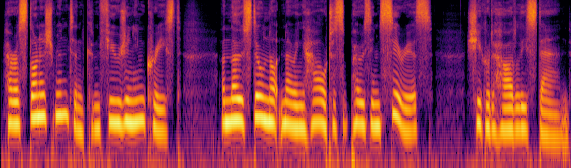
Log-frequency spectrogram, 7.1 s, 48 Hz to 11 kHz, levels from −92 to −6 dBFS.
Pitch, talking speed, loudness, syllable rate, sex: 195 Hz, 160 wpm, -19 LUFS, 5.1 syllables/s, female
